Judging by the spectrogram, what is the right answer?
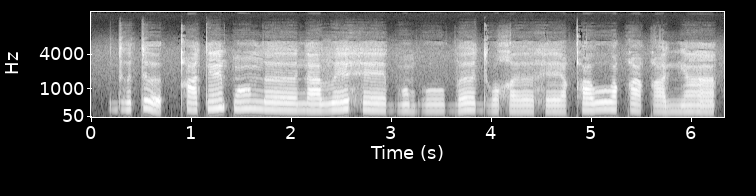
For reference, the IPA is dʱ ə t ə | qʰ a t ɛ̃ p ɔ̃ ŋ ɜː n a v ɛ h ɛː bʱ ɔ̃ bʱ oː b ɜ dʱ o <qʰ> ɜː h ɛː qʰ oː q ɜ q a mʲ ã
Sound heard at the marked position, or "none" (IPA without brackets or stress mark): χ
